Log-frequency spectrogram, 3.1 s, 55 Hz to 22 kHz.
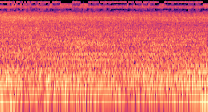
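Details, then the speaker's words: Daihatsu Atrai turbo kei van, 172,000 km, cold start on a snowy day: steady even low idle with no belt squeal or chirp; healthy. "Let's start it up. No belt squeal. On a nice cold snowy day."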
